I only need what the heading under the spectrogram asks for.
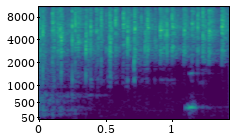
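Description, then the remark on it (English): A handheld clapper noisemaker rattles to celebrate a prize winner announcement on .NET Rocks, in a fast, continuous burst of sharp, dense clicks, bright and fairly loud throughout, with a brief low tonal blip near the end. “You got our clappers ready?”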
